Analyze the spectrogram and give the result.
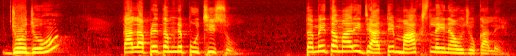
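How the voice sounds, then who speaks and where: A woman teaching children at a camp, leading slow repeat-after-me blessings and telling a story with questions to the group. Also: high-pitched, lively intonation. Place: indoor camp hall with children.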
